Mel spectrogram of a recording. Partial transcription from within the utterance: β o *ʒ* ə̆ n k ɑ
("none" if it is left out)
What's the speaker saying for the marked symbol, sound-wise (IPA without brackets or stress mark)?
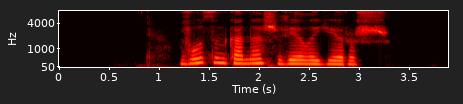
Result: z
